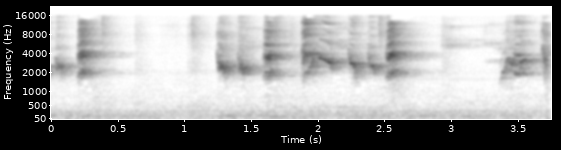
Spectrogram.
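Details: Young wild long-tailed shrike used as a lure: bursts of rapid chattering, scratchy notes in two bouts after a short pause, with a brief whistled element, over quiet low background hum.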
